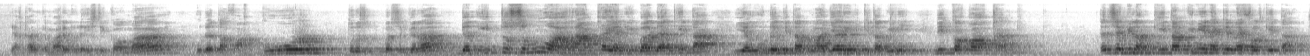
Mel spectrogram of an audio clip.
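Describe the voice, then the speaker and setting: Echoey young ustadz, apologetic lecture. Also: male voice, high voice, a little mellow, a little hiss or hum. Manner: colloquial, apologetic, repeats phrases for emphasis. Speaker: ustadz teaching a religious study circle. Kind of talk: informal religious study lecture. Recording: very echoey room.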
